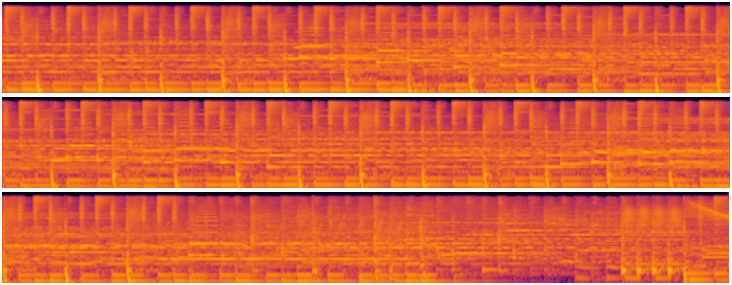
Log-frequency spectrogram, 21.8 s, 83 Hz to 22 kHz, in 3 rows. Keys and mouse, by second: 0.9 click, 1.1-1.6 middle drag, 1.8 shift+click, 2.2-5.7 drag, 6.9-8.1 drag, 8.1-9.9 middle drag, 9.9 click, 10.5 ctrl+z, 10.7 ctrl+z, 12.1 ctrl+z, 16.5 2, 17.3 ctrl+b, 19.3 3, 20.2 alt+e.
